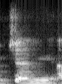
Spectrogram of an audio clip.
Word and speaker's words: Gennye: So Gennye, as my name is spelled, G-E-N-N-Y-E, lion.love.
